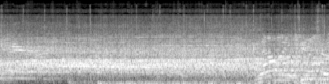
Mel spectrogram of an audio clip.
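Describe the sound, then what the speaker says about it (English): Audience applause and cheering for teachers at a live conversation event, a loud sustained crowd roar with clapping, whoops and shouts throughout, rising slightly toward the end. "Can we applaud the teachers who are here?"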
